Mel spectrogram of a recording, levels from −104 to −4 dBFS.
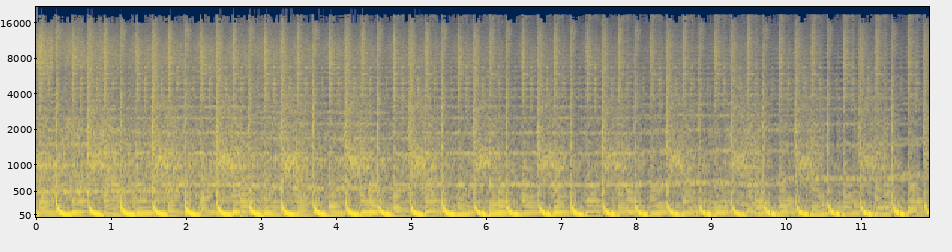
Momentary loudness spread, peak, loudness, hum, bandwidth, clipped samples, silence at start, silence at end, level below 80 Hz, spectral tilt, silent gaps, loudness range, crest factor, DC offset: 4 LU; 0 dBFS; -10 LUFS; none; 19.5 kHz; under 0.1%; 0 s; 0 s; -12 dBFS; -4.5 dB/octave; none; 3 LU; 8 dB; under 0.1%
